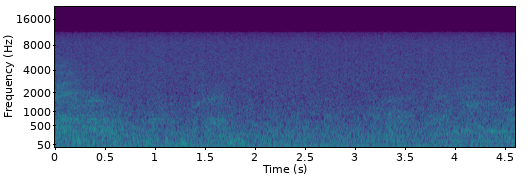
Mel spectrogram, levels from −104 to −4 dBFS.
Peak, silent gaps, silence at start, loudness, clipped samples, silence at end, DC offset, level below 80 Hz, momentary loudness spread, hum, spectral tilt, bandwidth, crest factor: -44 dBFS; none; 0 s; -59 LUFS; under 0.1%; 0 s; under 0.1%; -68 dBFS; 4 LU; none; -3.5 dB/octave; 11.5 kHz; 16 dB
